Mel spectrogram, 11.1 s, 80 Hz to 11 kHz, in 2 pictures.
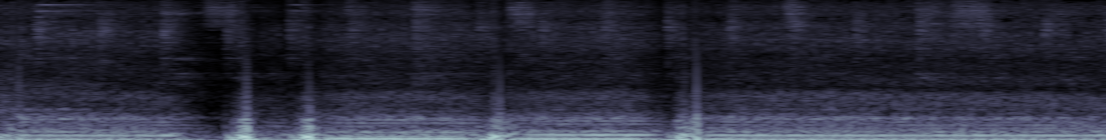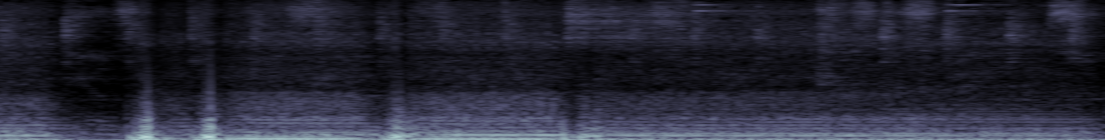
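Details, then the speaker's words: American Bass XD 12-inch dual 2-ohm subwoofer wired in series to 4 ohms in a box: deep bass thumps play clean and steady with no air-leak chuffing heard with the DX, sealing properly and sounding louder. "alrighty with the XD hey sounds a lot better I don't hear that that air sound I was hearing with the other one"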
